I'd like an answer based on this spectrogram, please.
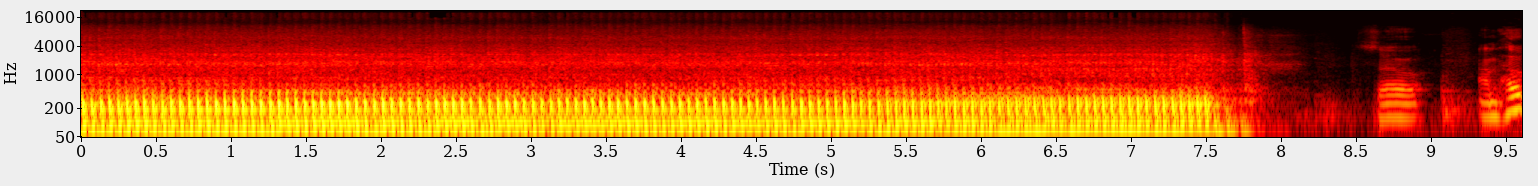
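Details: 2016 KTM 350 SX-F four-stroke after top-end rebuild, running after a worn, slipping starter torque limiter gear was replaced to fix crank/no start: single cylinder thumps along steady and even for several seconds, then shuts off cleanly; sounds healthy.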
